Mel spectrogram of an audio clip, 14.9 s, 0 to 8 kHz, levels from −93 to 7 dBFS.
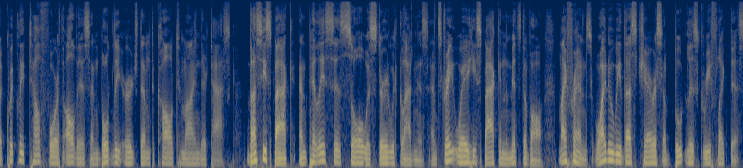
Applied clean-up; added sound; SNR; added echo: none; none; none; none.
